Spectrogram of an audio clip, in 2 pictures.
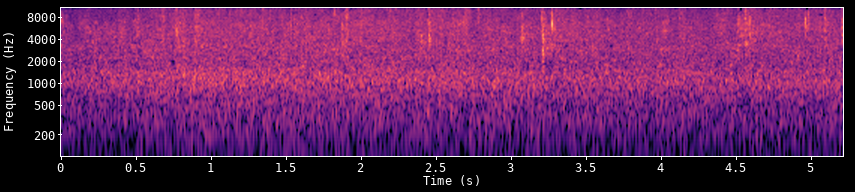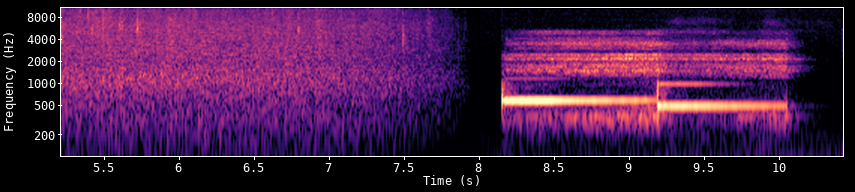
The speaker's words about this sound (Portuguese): Terminada sua última palavra, o som de uma chuva mansa entrou pelo quarto. Era início da primavera.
